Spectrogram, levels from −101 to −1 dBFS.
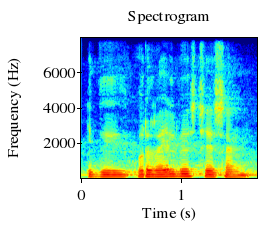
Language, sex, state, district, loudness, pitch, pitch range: Tamil, male, Tamil Nadu, Kanyakumari, -15 LUFS, 110 Hz, 105-115 Hz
